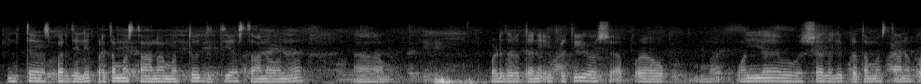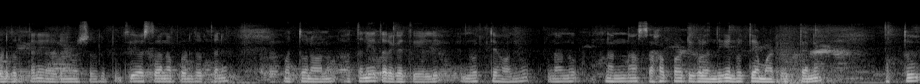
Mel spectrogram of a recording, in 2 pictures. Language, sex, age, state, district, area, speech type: Kannada, male, 18-30, Karnataka, Koppal, rural, spontaneous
